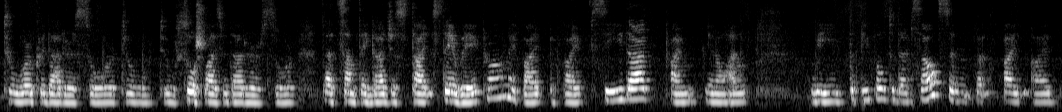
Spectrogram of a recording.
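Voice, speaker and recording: A middle-aged woman from Bosnia tells her story in English, with frequent fillers and false starts. Her voice is low-set, mellow and fairly flat. She sits back from the mic in a roomy space with a faint hum of ambience. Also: far from the mic. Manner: hesitant, many fillers and restarts. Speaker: interviewee. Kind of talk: recorded personal story.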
